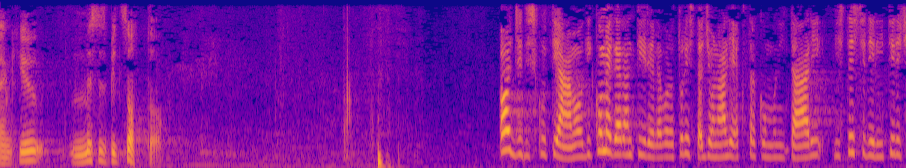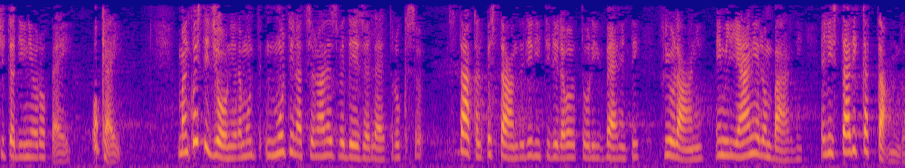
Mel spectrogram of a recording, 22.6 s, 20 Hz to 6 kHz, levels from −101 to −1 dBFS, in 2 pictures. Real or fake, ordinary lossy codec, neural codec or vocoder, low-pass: real; none; none; 5.4 kHz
